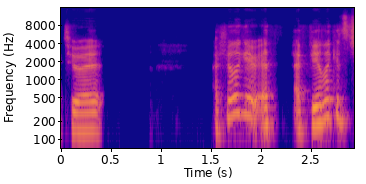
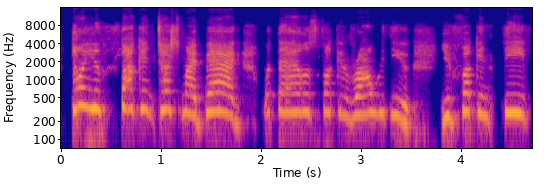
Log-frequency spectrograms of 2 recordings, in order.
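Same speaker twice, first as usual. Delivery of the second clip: put-on angry girlfriend yelling; 11 semitones higher than usual. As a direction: shriek at him like a furious girlfriend. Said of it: "She goes".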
